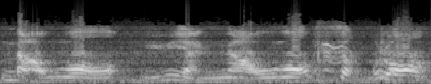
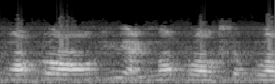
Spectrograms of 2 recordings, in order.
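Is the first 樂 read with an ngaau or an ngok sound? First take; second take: ngaau; ngok. First: The first 樂 is read ngaau, a departing tone. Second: The first 樂 is read ngok, an entering tone. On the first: The character is a verb meaning to enjoy. The speaker calls it right. "應該讀咬嗰個就動詞" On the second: The character is read as the noun music. The speaker calls it wrong. "我哋啲老師偏偏係要教讀惡落"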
